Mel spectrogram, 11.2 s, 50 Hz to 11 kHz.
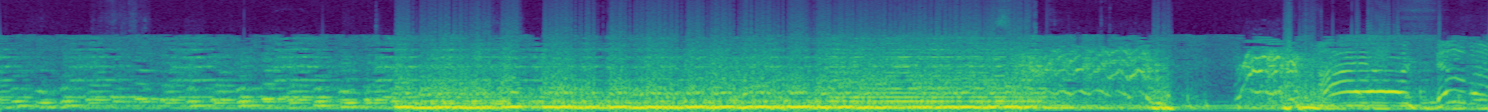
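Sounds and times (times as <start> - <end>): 
brassy orchestral western radio theme music: 0.0 - 8.8
horse whinnying: 7.8 - 10.1.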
